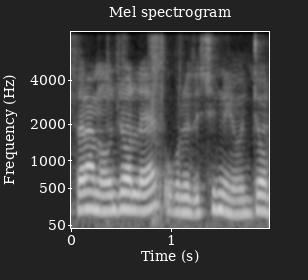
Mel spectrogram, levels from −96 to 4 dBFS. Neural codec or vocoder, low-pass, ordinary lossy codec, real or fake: none; none; none; real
